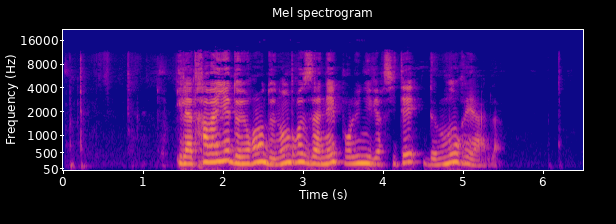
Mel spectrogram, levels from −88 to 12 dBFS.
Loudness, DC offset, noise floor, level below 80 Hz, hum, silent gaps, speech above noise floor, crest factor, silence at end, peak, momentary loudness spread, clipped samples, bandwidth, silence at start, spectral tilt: -18 LUFS; under 0.1%; -75 dBFS; -56 dBFS; none; none; 58 dB; 16 dB; 1.1 s; -2 dBFS; 12 LU; under 0.1%; 12 kHz; 1.45 s; -5.5 dB/octave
